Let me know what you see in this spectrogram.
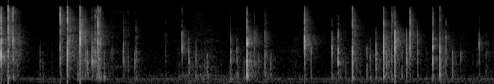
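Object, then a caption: Plastic bag filled with flour. A full plastic bag of flour resting on a table is tapped and scratched along its top with long nails. About twenty sharp, bright crinkling taps and scrapes sound in uneven bursts, each dying away almost instantly, with a faint steady low hum beneath.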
